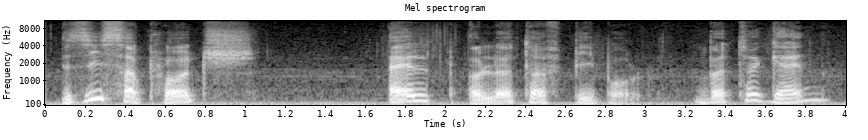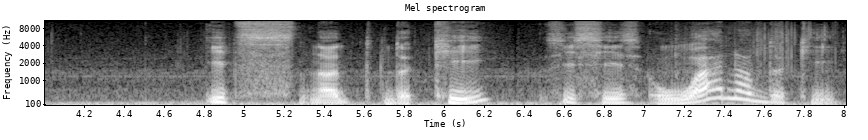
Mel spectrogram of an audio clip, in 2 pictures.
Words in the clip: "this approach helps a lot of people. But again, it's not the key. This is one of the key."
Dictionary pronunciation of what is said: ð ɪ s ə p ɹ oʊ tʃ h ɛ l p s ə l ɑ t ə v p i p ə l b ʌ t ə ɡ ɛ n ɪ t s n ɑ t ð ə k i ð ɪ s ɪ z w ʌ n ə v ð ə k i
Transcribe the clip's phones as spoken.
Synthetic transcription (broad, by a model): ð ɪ s ə p ɹ oʊ tʃ h ɛ l p ə l ɑ t ə v p i p ə l b ʌ t ə ɡ ɛ n ɪ t s n ɑ t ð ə k i ð ɪ s ɪ z w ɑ n ə v ð ə k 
